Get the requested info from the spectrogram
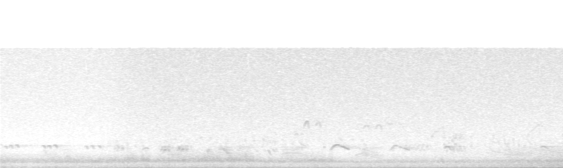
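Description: Faint chorus of small birds chirping, many short chirps and twitters overlapping. A low rumble comes in about halfway and slowly grows louder.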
